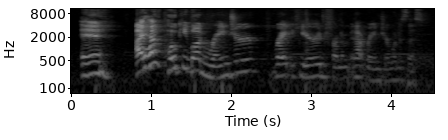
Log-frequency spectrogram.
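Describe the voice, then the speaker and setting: A woman speaks in an animated tone at a fairly high pitch. Her intonation is lively. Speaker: vtuber streamer. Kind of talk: casual gameplay stream chat. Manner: loud, ranting.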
